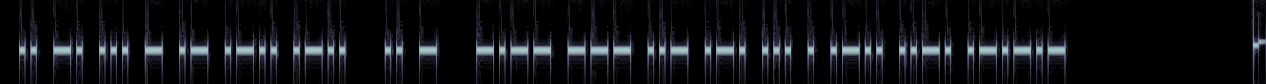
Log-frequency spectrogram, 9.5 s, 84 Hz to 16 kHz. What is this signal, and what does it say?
Morse code, heard as a keyed tone, about 28 wpm, 700 Hz. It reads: INSTALL IT YOURSELF.
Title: Sentences from Top 1600 Words 28wpm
